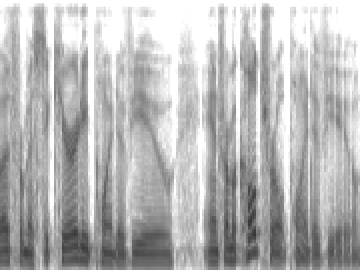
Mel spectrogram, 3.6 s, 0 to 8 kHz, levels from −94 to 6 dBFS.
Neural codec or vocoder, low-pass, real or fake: codec, 16 kHz, 16 kbps, FunCodec, trained on LibriTTS, 50 frames a second; 7.2 kHz; fake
